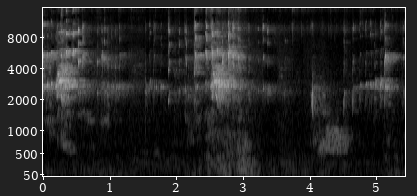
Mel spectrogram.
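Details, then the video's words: A colony of budgerigars at feeding time gives sharp high chirps in clusters, with a lower nasal chattering phrase near the end amid the continuing twitter. "Chirping Sounds In Budgies Colony"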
